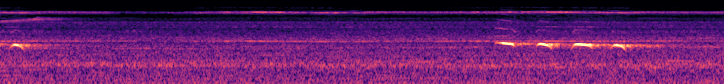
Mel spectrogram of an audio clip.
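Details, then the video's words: Wild Banded Bay Cuckoo perched low and close in Pahang, Malaysia, calling nonstop for over thirty minutes: one thin whistle, a pause, then four clear high whistled notes in quick even succession, each slightly dropping in pitch, over a quiet hiss. "Banded Bay Cuckoo stay low .. making calls"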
